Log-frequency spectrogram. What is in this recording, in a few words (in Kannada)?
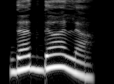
"ತದ್ದಲು", Kannada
